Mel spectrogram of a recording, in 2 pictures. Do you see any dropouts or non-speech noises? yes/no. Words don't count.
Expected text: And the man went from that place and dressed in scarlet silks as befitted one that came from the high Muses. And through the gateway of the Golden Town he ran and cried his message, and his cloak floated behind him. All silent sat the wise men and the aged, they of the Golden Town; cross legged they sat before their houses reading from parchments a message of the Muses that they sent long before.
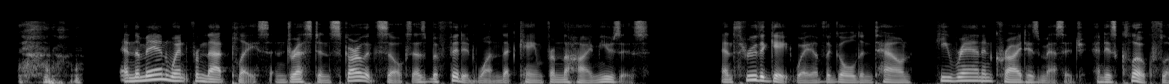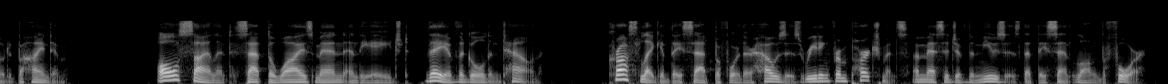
yes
